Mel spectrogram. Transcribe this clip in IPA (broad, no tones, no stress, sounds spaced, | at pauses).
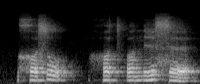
x ʌ s o | h ʌ t͡sʼ ʌ n e s ɛ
